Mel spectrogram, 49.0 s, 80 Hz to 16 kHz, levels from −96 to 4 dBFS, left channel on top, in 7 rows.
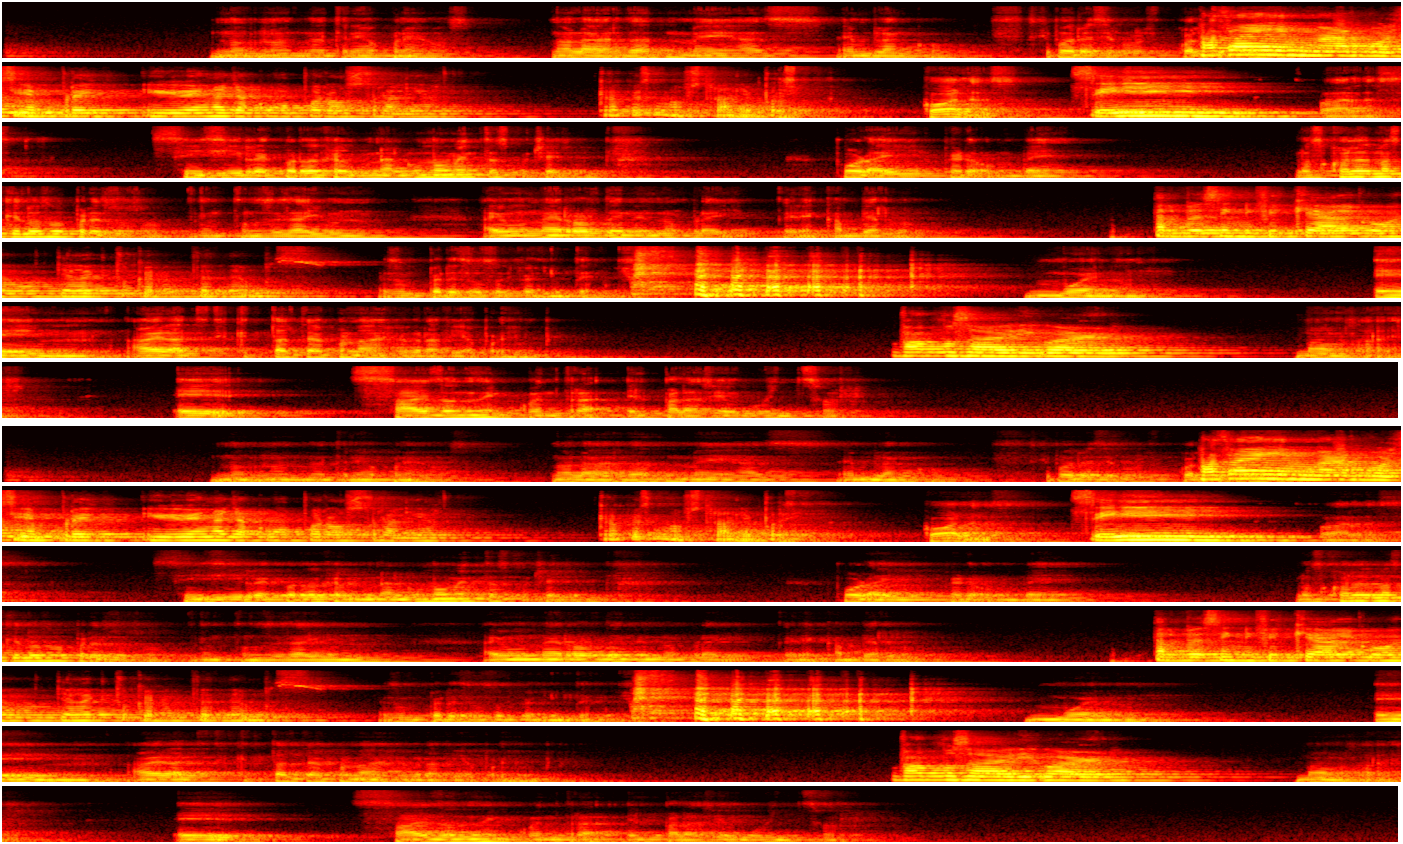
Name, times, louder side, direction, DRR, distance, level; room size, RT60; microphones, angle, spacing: voice 1, 1.0-2.3 2.7-6.5 10.7-11.0 11.6-12.1 12.7-12.9 13.6-14.0 14.7-17.2 18.2-19.4 20.5-22.9 23.4-25.6 29.9-31.2 33.1-33.7 34.8-37.7 41.4-42.1 42.8-43.2 43.7-46.2, left 1 dB, 80° left, 9 dB, 1.2 m, -31 dB
voice 2, 6.0-9.2 10.0-10.8 12.4-13.2 26.7-29.6 31.1-32.1 39.4-40.6, left 1 dB, 5° right, 1 dB, 1.9 m, -23 dB
20.0 x 12.0 x 6.0 m, 1.2 s
head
